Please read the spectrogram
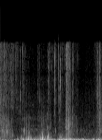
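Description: Footsteps crunching on a gravel path, irregular thumps and short crunches, with a low rumble on the microphone.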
